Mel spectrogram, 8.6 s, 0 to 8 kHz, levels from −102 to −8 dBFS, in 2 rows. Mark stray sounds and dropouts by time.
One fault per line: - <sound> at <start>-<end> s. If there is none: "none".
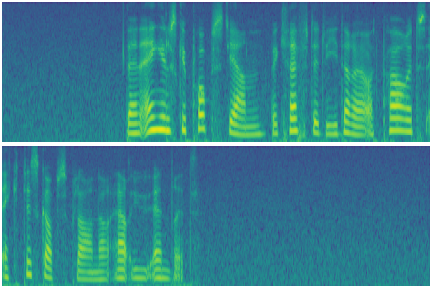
none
